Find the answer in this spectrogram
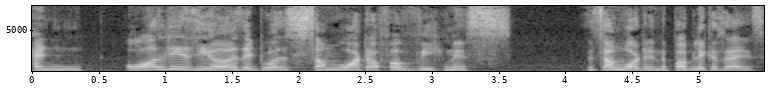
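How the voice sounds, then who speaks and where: A man with an Indian accent speaks at a high pitch. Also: moderate pace. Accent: Indian accent, local diction. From India, Kolkata. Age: 30s. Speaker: health content creator. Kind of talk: podcast interview. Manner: mixes Hindi and English.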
